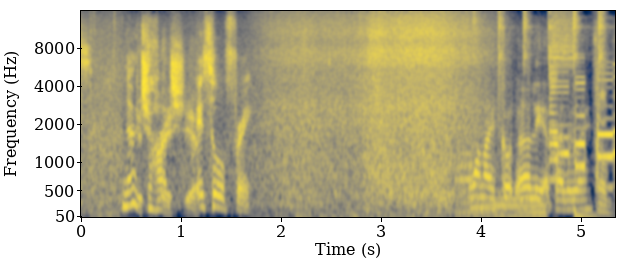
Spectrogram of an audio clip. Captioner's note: waves roaring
